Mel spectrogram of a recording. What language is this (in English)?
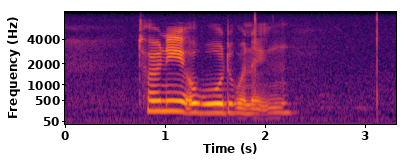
English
